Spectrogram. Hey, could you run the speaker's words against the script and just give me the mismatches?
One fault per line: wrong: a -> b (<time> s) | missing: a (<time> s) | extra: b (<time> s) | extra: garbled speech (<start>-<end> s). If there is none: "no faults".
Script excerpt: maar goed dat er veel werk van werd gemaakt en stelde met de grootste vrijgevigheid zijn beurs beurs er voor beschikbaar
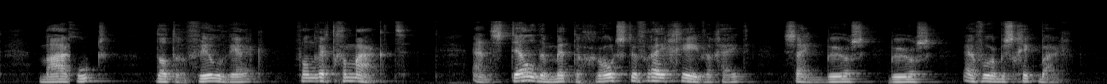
no faults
